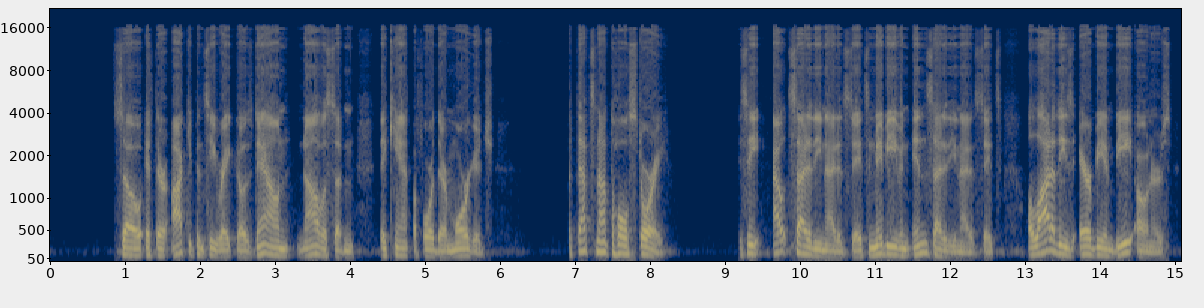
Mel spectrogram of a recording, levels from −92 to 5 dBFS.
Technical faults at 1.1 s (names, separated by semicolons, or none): imaging from sample-and-hold upsampling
